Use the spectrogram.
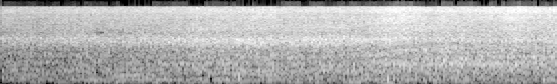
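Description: Mutton meat hits a hot brass karahi cooking pot outdoors, setting off a loud, continuous sizzling hiss that swells slightly and holds steady throughout.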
